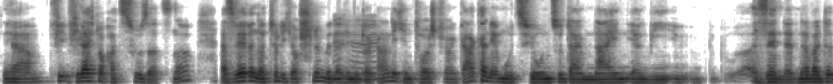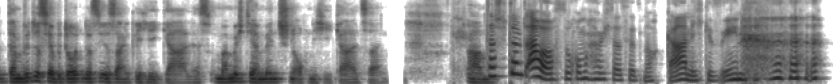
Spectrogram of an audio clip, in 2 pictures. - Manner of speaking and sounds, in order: distorted speech; other background noise; giggle
- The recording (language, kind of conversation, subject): German, advice, Wie kann ich mit Schuldgefühlen umgehen, wenn ich Anfragen von Freunden oder Familie ablehne?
